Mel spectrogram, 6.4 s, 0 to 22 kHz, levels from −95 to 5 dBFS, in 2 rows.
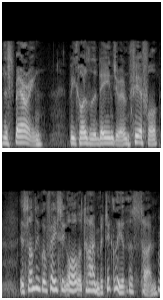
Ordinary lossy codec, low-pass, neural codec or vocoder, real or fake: MP3, 32 kbps; 7.2 kHz; none; real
